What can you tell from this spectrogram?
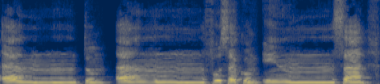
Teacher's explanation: نون ساکین د شاته تا حرف د اخفاء دی، دلته نون ساکین پټیږي یعنی اخفاء کیږي.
